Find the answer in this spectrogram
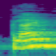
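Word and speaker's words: climb: ये क्लाइम में जो बी है ना, ये साइलेंट लेटर है, that will not be pronounced, ये प्रोनाउंस नहीं होगा।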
